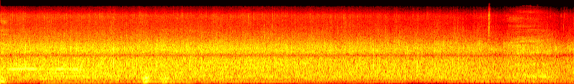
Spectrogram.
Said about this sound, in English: Let's give a hand clap to Jesus.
